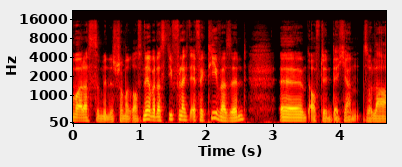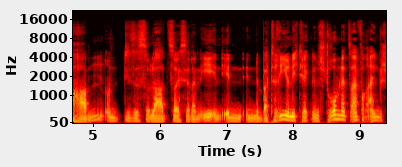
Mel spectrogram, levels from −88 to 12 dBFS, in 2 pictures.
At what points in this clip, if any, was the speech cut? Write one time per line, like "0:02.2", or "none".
0:03.5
